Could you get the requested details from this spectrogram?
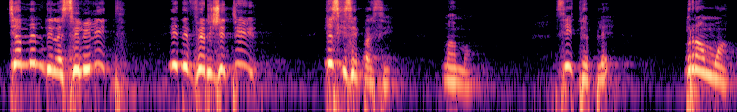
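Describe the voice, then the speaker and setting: A woman voicing a male pillow that whines, tattles and begs, with a husky voice. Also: sits high, darkish tone, in a large hall, exaggerated voice. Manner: complaining, tattling in sobs. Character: whiny, melodramatic talking pillow, male.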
